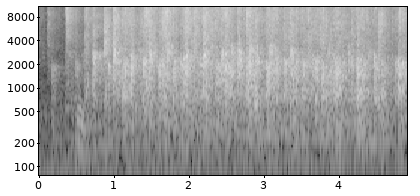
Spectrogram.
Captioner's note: applause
